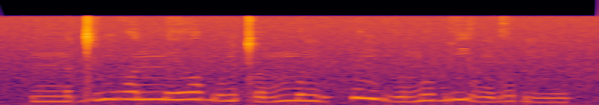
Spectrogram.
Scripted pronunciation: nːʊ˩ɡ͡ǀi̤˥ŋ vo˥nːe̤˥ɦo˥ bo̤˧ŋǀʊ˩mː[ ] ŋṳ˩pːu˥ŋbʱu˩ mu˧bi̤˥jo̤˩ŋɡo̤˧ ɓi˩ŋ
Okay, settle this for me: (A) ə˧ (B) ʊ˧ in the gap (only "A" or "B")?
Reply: B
